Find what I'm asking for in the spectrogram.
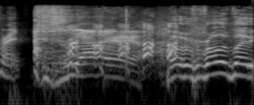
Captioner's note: laughs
